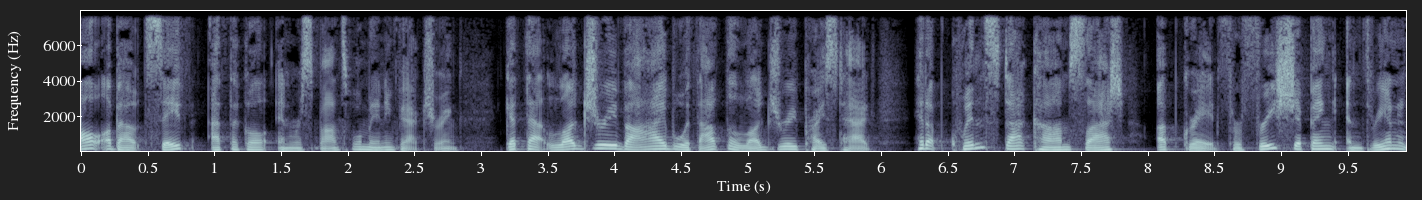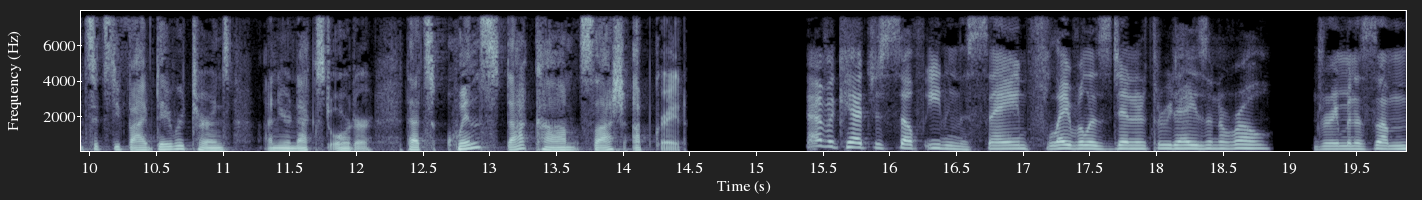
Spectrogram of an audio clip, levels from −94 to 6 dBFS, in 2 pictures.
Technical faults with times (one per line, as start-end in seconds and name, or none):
none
